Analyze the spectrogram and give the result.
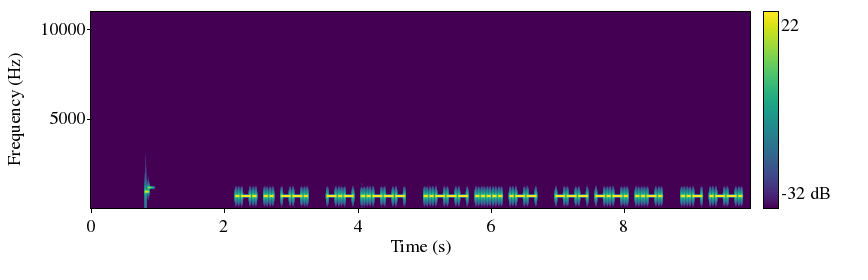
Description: Morse code, heard as a keyed tone, about 28 wpm, 700 Hz. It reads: RIG K2 25W OCF UP
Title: Practice QSO - Exchange 2 - Info - 28wpm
